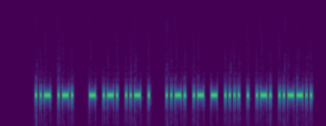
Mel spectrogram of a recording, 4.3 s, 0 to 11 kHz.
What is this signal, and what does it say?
Morse code, heard as a keyed tone, about 37 wpm, 700 Hz. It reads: UR TRUE FATHER?
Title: Sentences from Top 400 Words and Abbreviations 40wpm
